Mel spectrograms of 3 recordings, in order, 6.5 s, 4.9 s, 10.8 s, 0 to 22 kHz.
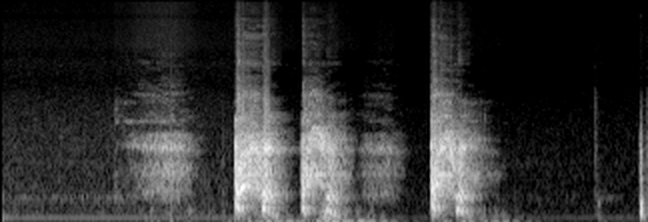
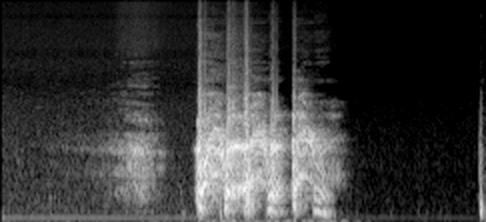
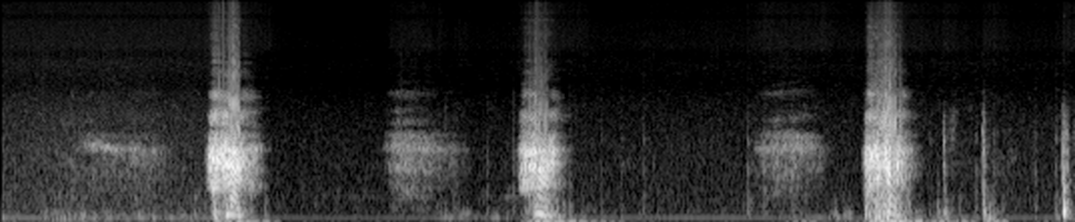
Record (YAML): three_cough_length: 6.5 s
three_cough_amplitude: 32768
three_cough_signal_mean_std_ratio: 0.36
cough_length: 4.9 s
cough_amplitude: 32768
cough_signal_mean_std_ratio: 0.44
exhalation_length: 10.8 s
exhalation_amplitude: 32768
exhalation_signal_mean_std_ratio: 0.28
survey_phase: beta (2021-08-13 to 2022-03-07)
age: 45-64
gender: Male
wearing_mask: 'No'
symptom_none: true
smoker_status: Ex-smoker
respiratory_condition_asthma: false
respiratory_condition_other: false
recruitment_source: REACT
submission_delay: 3 days
covid_test_result: Negative
covid_test_method: RT-qPCR
influenza_a_test_result: Negative
influenza_b_test_result: Negative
